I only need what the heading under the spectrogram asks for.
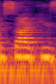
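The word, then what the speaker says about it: Saiki: and vocals spokesperson psyche so psyche was the one I was a little shaky about on her name but it is psyche psyche vocals Misa bass Konami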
